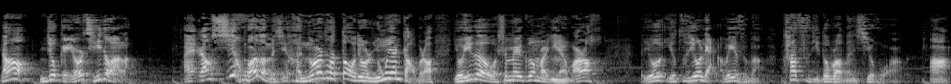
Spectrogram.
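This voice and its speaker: Against music in the background, a man talks at a very fast pace with a high pitch and very wide pitch swings. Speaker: motorcycle vlogger and restaurant owner. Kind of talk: casual chat.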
